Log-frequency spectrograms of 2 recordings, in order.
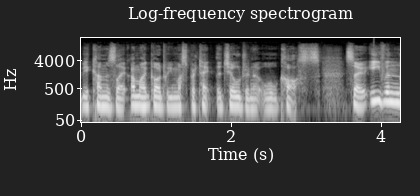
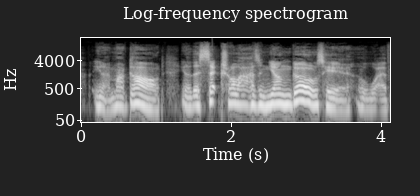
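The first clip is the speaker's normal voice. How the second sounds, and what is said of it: Put-on accent. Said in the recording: “I don't know why I did that accent”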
